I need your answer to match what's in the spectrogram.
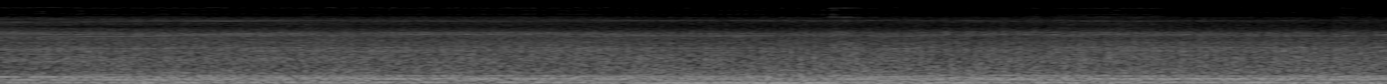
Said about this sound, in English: But, again, it's still a nice little starter starter drone to play with.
